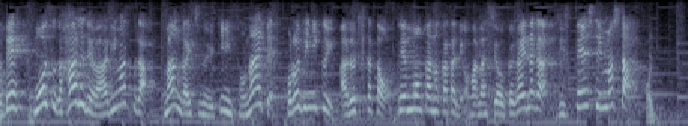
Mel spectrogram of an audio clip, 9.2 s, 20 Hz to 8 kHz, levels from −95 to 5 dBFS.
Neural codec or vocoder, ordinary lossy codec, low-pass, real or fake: none; none; none; real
